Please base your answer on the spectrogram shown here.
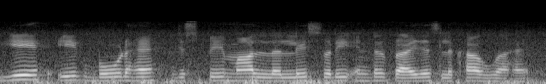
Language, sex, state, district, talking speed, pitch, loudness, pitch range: Hindi, male, Uttar Pradesh, Lalitpur, 120 wpm, 170 Hz, -17 LUFS, 160-175 Hz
